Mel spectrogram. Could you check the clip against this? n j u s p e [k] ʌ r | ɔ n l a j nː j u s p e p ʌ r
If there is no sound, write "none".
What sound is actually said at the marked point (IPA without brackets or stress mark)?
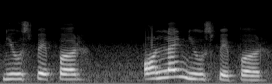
p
